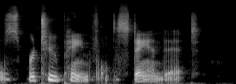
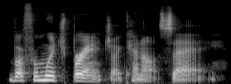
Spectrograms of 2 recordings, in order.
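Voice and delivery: plain reading voice

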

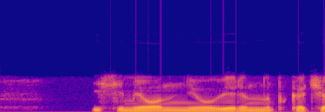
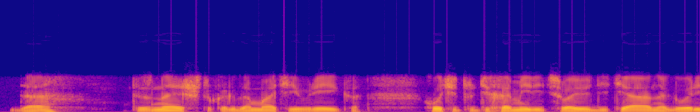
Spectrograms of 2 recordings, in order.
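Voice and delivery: plain

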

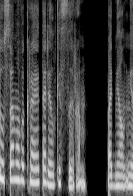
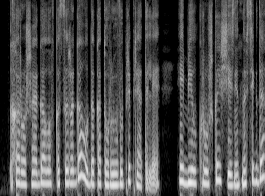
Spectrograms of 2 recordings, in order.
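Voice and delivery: usual speaking voice

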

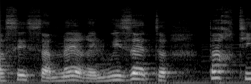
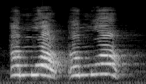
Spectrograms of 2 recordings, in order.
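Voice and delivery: raging shriek, very high, at full volume; 11 dB louder than usual. The apprentice, seized by the throat and pinned to the floor, cries out: screaming with rage. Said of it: "hurla Francis en se débattant avec rage".

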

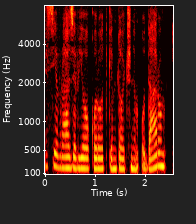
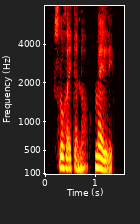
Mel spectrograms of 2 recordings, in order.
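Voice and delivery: ordinary delivery

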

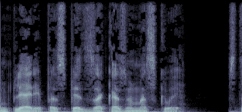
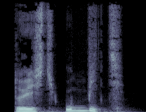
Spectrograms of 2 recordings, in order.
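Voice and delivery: pointedly hard, deliberately harsh, pitched-up delivery; 9 semitones higher than usual. Narrator reading a character's pointed question to the doctor, deliberately harsh. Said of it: "с намеренной жесткостью уточнил Норд".

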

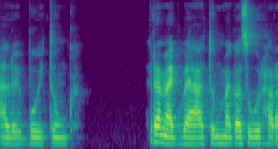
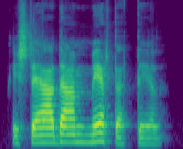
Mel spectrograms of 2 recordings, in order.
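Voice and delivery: usual speaking voice

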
